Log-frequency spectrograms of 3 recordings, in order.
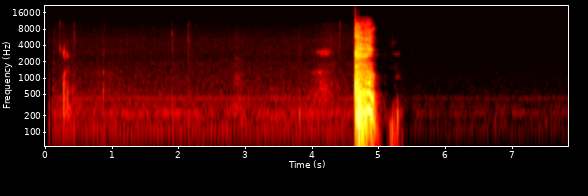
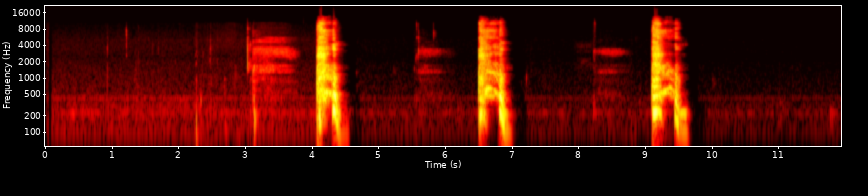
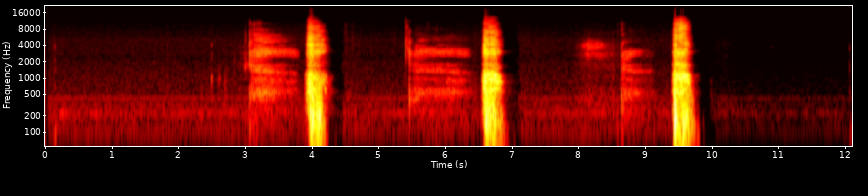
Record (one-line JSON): {"cough_length": "7.9 s", "cough_amplitude": 32768, "cough_signal_mean_std_ratio": 0.15, "three_cough_length": "11.9 s", "three_cough_amplitude": 29981, "three_cough_signal_mean_std_ratio": 0.21, "exhalation_length": "12.1 s", "exhalation_amplitude": 32768, "exhalation_signal_mean_std_ratio": 0.2, "survey_phase": "beta (2021-08-13 to 2022-03-07)", "age": "65+", "gender": "Male", "wearing_mask": "No", "symptom_cough_any": true, "symptom_runny_or_blocked_nose": true, "symptom_onset": "3 days", "smoker_status": "Never smoked", "respiratory_condition_asthma": false, "respiratory_condition_other": false, "recruitment_source": "Test and Trace", "submission_delay": "2 days", "covid_test_result": "Negative", "covid_test_method": "RT-qPCR"}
